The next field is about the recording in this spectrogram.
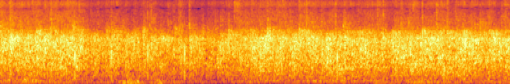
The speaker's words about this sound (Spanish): Aplauda si usted quiere.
